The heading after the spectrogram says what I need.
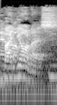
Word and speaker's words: Banyoles: Banyoles. Banyoles. B-A-Y, spell it.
